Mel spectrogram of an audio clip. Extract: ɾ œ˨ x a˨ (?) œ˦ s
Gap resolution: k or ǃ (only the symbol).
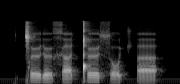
ǃ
